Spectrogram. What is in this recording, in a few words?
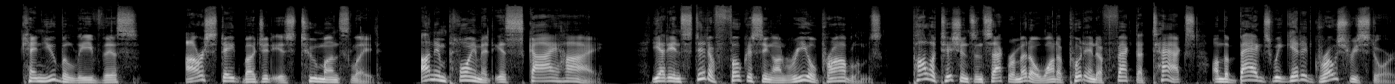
Radio Ad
